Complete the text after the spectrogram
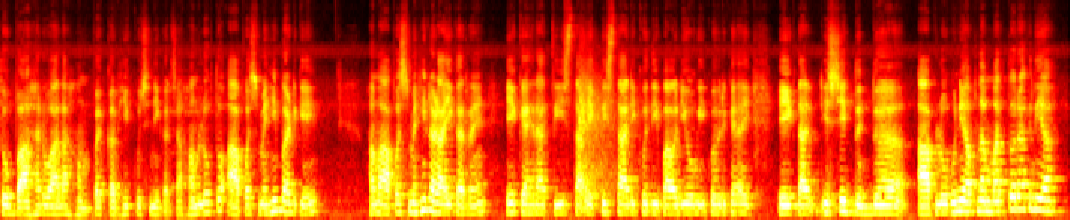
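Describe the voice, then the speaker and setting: A man's voice: mid-range voice, steady tone, a little slow, reverberant. A man, an astrologer, giving an impassioned spoken address, earnest and preaching, with many rhetorical questions.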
